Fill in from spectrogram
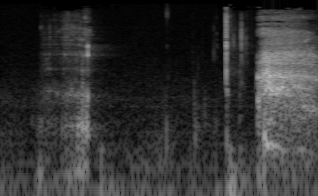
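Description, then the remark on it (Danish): Someone sips coffee: a few soft, noisy mouth sounds and a quick click, then a longer airy slurp at the end. No one speaks. “Jeg tager lige min kaffe, fordi det er sådan lidt hyggeligt her.”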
